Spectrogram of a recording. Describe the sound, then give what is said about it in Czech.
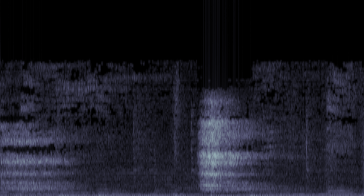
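A deep breath in and out during a guided breathing exercise. Faint airy breathing is followed by one louder, rushing breath burst, with no talking. “Takže hluboký nádech.”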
